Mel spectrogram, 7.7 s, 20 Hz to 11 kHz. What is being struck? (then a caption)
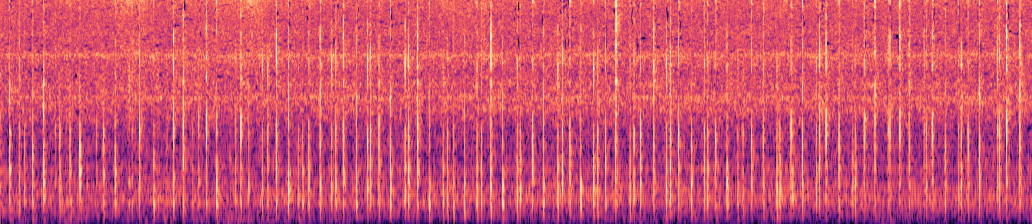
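Corrugated cardboard box. Long stiletto nails tap and scratch near the crease line of a corrugated cardboard box flap while a cat sits inside the box. A rapid, steady stream of short, dry, hollow taps centered in the midrange around 520 Hz is heard, with very little low or high content. Each tap dies away almost instantly, with faint scratching between them.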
